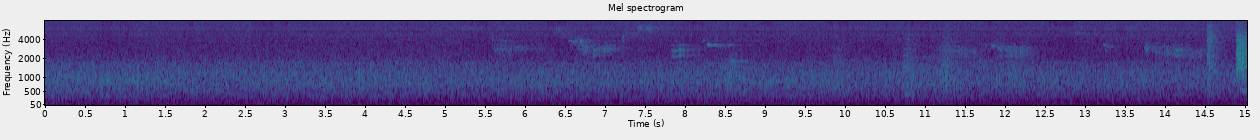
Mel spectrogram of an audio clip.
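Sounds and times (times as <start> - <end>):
outdoor background hiss: 0.0 - 15.0
small bird chirping: 5.2 - 8.8, 11.2 - 14.6.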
